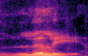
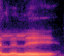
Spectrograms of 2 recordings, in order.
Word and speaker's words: Lille: And that was in the northern city of Lille, as I would say it. They probably say Lille in French or something.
